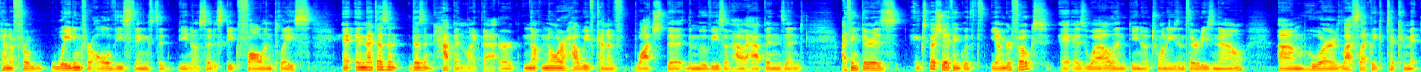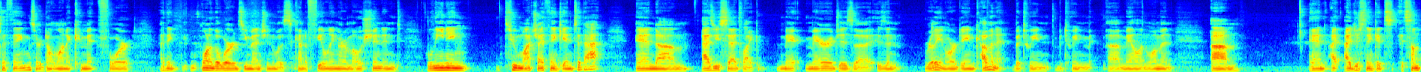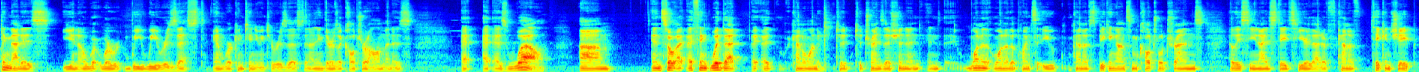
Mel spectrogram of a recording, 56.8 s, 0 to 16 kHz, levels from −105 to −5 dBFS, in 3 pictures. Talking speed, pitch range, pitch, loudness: 210 wpm, 90-100 Hz, 95 Hz, -29 LUFS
